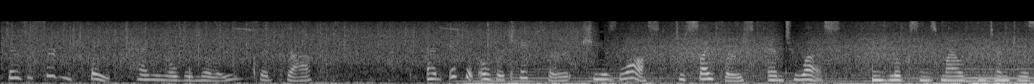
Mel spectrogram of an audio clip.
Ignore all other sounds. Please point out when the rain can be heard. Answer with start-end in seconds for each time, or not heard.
0.0-10.3.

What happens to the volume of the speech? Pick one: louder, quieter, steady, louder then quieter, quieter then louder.
louder.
